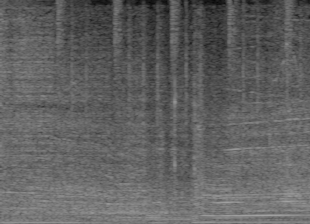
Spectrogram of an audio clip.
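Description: Race car engine in the iRacing simulator holding a steady drone with pitch stepping upward as it accelerates through gears, continuous and moderately loud with no talk.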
